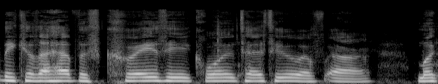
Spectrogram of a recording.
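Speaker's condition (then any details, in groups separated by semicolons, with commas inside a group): Cerebral palsy; present from birth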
